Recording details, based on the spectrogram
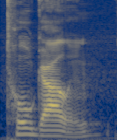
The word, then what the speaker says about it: Tol Galen: And they go and live in, Tol Galen. Is that how you say it? – Yeah, yeah.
